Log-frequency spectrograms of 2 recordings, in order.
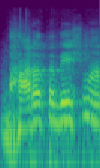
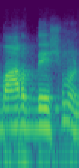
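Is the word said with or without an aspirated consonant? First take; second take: with aspiration; without aspiration. First: The aspirated consonant is said with aspiration. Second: The aspirated consonant is said without aspiration. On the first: The speaker calls it right. "భారతదేశం అనాలి" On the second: The speaker calls it wrong. "అక్కడ ఒక మహాప్రాణం చంపేసావు నువ్వు"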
